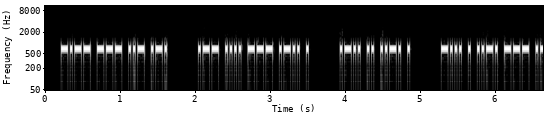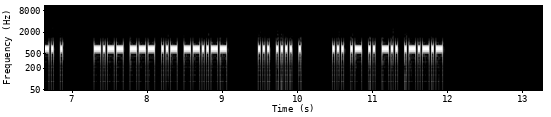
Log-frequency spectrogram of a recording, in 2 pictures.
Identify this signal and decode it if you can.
Morse code, heard as a keyed tone, about 37 wpm, 700 Hz. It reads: YOUR WHOLE LIFE BEFORE YOU, SHE SAID.
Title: 2x Word-Spacing - Sentences from Top 400 Words - 40wpm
